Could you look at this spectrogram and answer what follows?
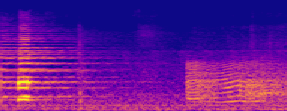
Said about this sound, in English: What about your Tesla horn sound? What, the fart? Oh. Yeah, that you were farting at people for a year and didn't even know it.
